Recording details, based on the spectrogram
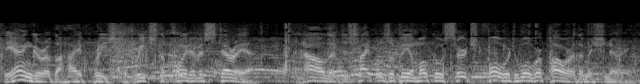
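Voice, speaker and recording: A man's voice: fairly high pitch, lively intonation, fast talker, lightly acted. A man narrating a 1950s radio adventure drama in a dramatic scripted style. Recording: muffled old radio recording, music behind.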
